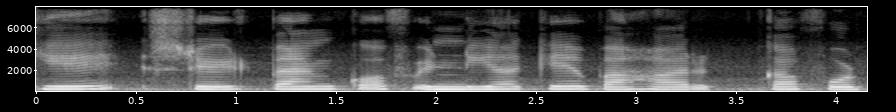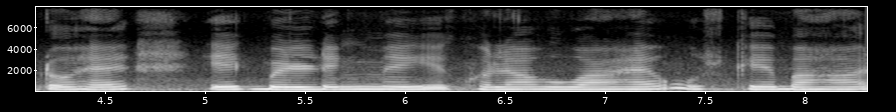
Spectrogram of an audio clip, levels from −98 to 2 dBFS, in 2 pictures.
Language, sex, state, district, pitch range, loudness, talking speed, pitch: Hindi, female, Bihar, Jamui, 220-235 Hz, -14 LUFS, 145 wpm, 230 Hz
